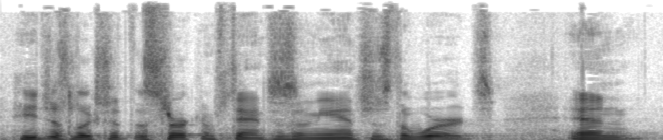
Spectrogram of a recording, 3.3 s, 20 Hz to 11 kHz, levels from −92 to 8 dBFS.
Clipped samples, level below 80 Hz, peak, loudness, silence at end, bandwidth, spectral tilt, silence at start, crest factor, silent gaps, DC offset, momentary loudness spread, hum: under 0.1%; -46 dBFS; 0 dBFS; -15 LUFS; 0.1 s; 11 kHz; -6 dB/octave; 0 s; 14 dB; none; under 0.1%; 9 LU; none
